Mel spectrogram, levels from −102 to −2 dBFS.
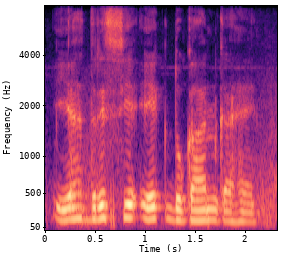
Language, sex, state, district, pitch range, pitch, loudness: Hindi, male, Jharkhand, Ranchi, 140-165 Hz, 150 Hz, -15 LUFS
